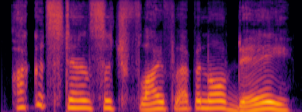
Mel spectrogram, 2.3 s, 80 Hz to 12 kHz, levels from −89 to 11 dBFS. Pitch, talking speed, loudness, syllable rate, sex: 190 Hz, 210 wpm, -16 LUFS, 4.4 syllables/s, male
